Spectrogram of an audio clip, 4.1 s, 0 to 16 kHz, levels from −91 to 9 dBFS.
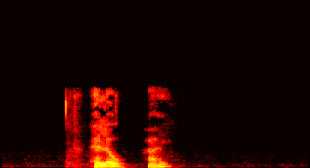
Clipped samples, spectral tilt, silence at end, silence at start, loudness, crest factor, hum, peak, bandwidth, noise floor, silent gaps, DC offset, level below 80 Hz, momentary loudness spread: under 0.1%; -6.5 dB/octave; 1.85 s; 1.25 s; -17 LUFS; 20 dB; none; -2 dBFS; 8 kHz; -77 dBFS; none; under 0.1%; -56 dBFS; 19 LU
